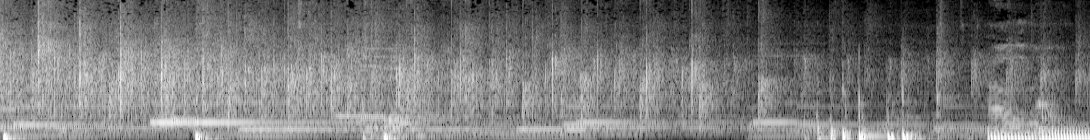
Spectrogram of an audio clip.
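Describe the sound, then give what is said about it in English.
Sustained audience applause at a church service, many hands giving the Lord a big hand clap of praise in a dense steady wash, with organ-like sustained tones playing underneath and a few sharper bursts toward the end. “Can we give the Lord a big hand clap of praise?”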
